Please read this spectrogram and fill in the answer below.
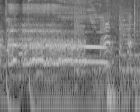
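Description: Rooster-like crowing call from Baba Yaga's hut on chicken legs in a cartoon sound effect: one long held call that stops a little before the end.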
